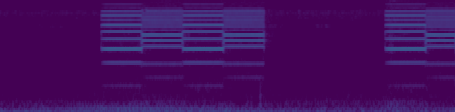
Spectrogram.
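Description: Mobile phone ringing: an electronic ringtone of quickly alternating tones plays one short phrase about half a second in, then starts the same phrase again near the end.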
